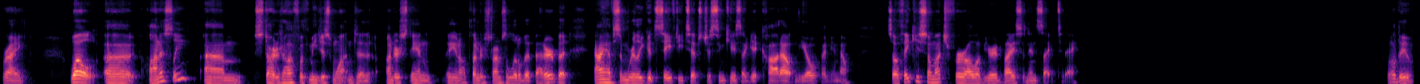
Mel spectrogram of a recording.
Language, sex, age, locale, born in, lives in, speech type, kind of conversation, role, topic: English, male, 30-34, en-US, United States, United States, read, expert-assistant, asker, How does lightning work and how can we stay safe during thunderstorms?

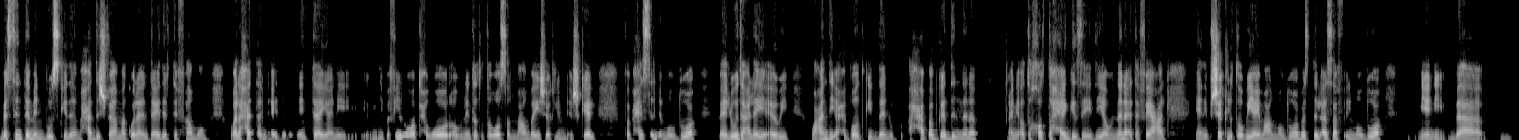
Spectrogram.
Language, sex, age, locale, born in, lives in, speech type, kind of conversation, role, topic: Arabic, female, 30-34, ar-EG, Egypt, Portugal, conversation, advice, user, إزاي أبني مرونة قدّام الرفض وأتعامل معاه من غير ما أحبط؟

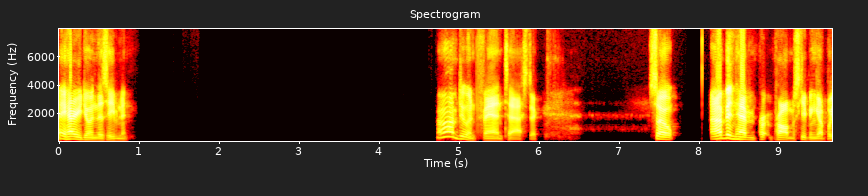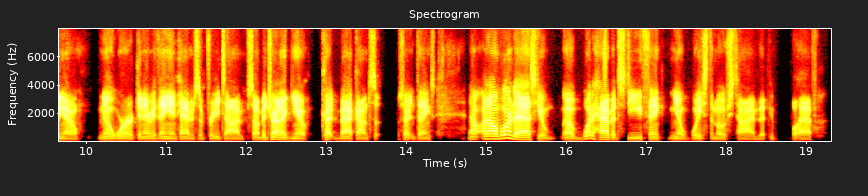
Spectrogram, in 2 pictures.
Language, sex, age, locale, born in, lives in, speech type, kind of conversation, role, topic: English, male, 40-44, en-US, United States, United States, conversation, unstructured, none, How can we recognize and change habits that make us less productive?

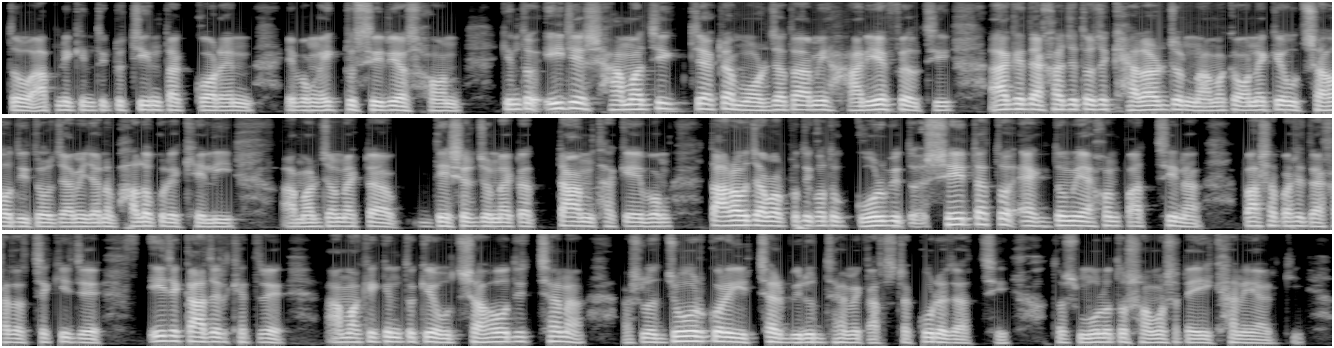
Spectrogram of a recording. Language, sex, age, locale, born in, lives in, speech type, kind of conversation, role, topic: Bengali, male, 20-24, bn-BD, Bangladesh, Bangladesh, conversation, advice, user, আমি সামাজিক মর্যাদা হারালে কীভাবে মানিয়ে নিতে পারি?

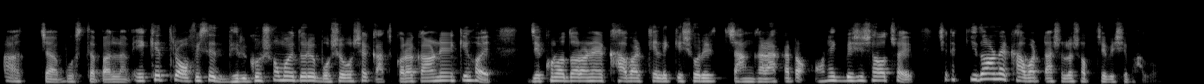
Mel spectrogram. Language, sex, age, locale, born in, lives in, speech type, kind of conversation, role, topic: Bengali, male, 25-29, bn-BD, Bangladesh, Finland, read, expert-assistant, asker, স্বাস্থ্যকর খাদ্যাভ্যাস গড়ে তোলার উপকারিতা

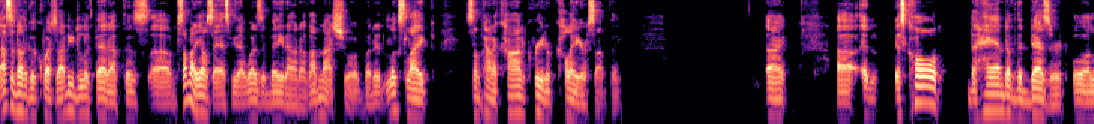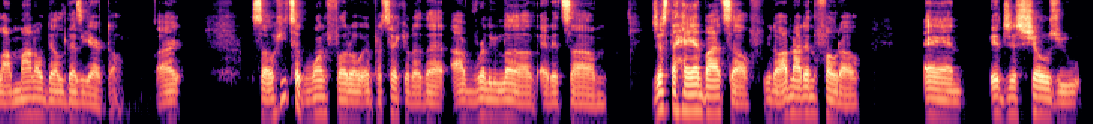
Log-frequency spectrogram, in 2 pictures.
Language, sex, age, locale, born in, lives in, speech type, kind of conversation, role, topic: English, male, 40-44, en-US, United States, United States, conversation, podcast, guest, How has your hobby created meaningful memories or changed your perspective?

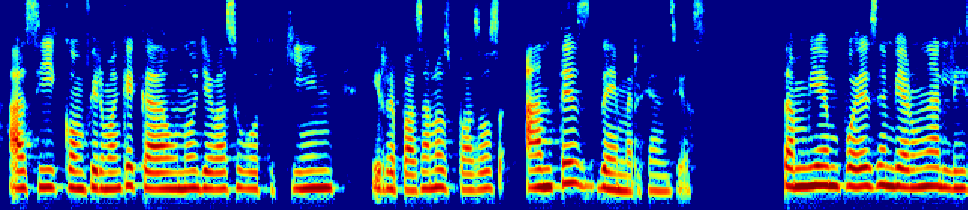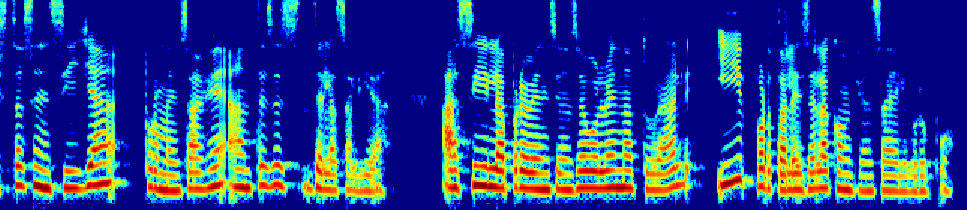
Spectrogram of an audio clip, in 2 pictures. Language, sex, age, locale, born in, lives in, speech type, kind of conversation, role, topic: Spanish, female, 25-29, es-MX, Mexico, Mexico, read, expert-assistant, expert, ¿Cuáles son las fuentes más confiables para informarse sobre senderismo y rutas al aire libre en Latinoamérica?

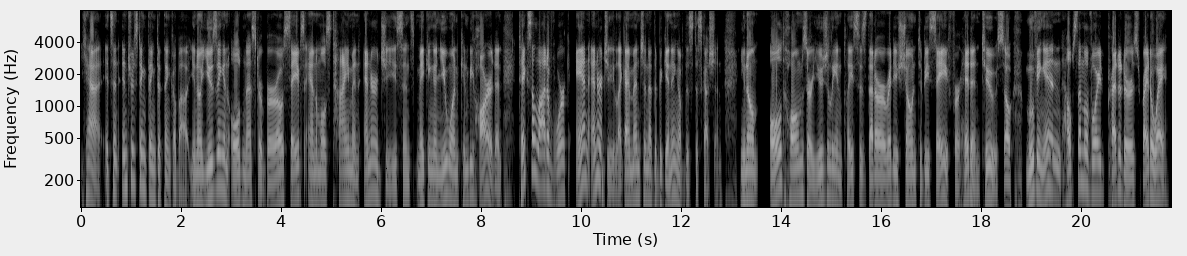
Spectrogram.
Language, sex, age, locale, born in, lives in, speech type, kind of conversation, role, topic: English, male, 30-34, en-US, United States, United States, read, expert-assistant, expert, Why do some animals build nests or burrows?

